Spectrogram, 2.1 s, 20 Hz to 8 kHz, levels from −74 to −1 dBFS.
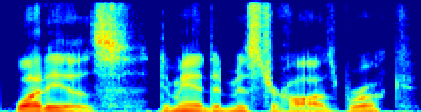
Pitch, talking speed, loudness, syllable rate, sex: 95 Hz, 145 wpm, -18 LUFS, 4.4 syllables/s, male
